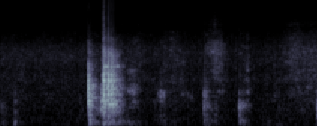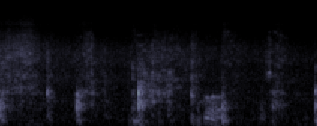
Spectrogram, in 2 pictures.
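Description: Wooden spatula stirring spices and chopped chillies in a frying pan, scraping and knocking against the pan about every half second, with one loud scrape about a second in. A soft sizzle from the pan comes up briefly near the middle.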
